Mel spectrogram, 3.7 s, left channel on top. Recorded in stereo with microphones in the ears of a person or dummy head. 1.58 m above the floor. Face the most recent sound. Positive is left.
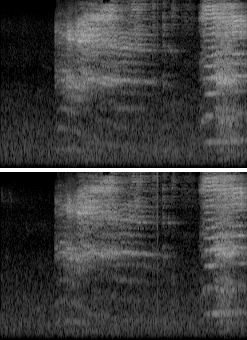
turn(degrees=-10)  # may be behind; listen again after turning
